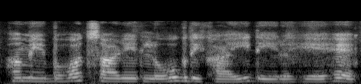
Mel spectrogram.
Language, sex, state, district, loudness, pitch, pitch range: Hindi, male, Assam, Kamrup Metropolitan, -19 LUFS, 140 Hz, 125-145 Hz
